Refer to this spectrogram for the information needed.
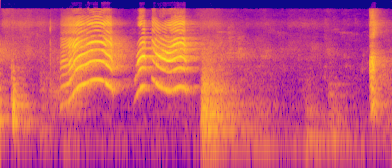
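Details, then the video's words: ['A talking pet parrot utters two strong, arched harmonic phrases in quick succession. A lower, rougher sound follows, then a short sharp call at the end, indoors.'] "Mummy bolne wala tota - Talking Parrot"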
